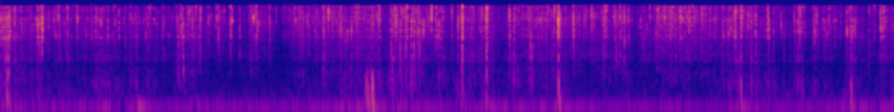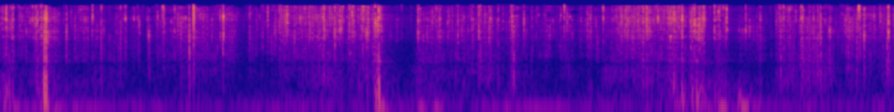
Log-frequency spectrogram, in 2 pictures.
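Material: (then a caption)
Beads. Long acrylic nails scratch a hand-sized gold ball covered in bugle beads, held above the microphone. The result is a dense, bright, crackling rattle of tiny sharp clicks and scrapes that flutters continuously with brief louder ticks.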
